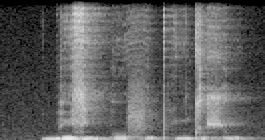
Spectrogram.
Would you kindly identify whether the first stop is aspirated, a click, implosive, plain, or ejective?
plain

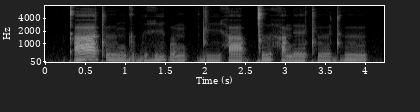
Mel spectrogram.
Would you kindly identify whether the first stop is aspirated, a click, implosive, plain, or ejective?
ejective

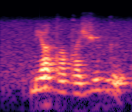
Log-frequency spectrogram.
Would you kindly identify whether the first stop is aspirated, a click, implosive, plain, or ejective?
implosive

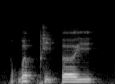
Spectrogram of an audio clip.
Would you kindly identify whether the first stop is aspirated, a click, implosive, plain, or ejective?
implosive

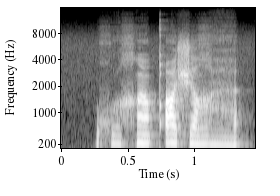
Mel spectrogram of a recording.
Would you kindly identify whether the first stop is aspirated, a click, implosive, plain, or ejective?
ejective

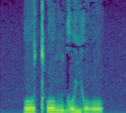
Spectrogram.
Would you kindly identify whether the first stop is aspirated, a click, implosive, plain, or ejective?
ejective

